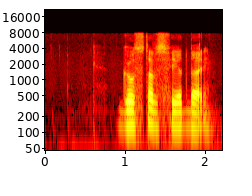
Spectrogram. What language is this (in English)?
Swedish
